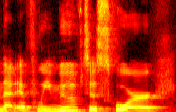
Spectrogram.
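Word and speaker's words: SCOIR: It's spelled a little funny. S C O R. So, it's SCORE, um, is how you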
